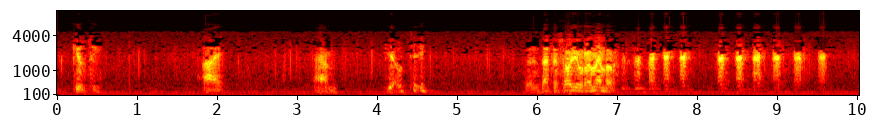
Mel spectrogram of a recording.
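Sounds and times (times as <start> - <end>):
man laughing: 6.9 - 9.7.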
